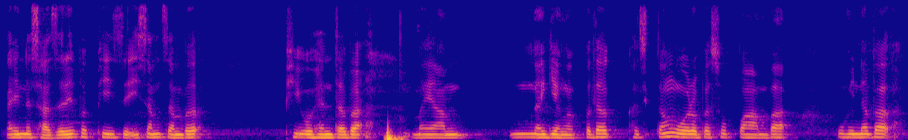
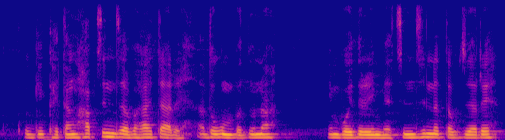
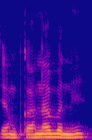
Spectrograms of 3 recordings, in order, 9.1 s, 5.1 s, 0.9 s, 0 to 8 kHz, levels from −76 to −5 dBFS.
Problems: background sounds at intervals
